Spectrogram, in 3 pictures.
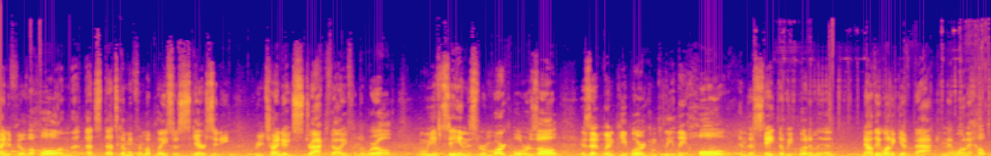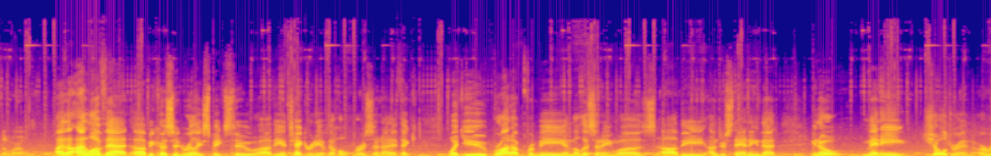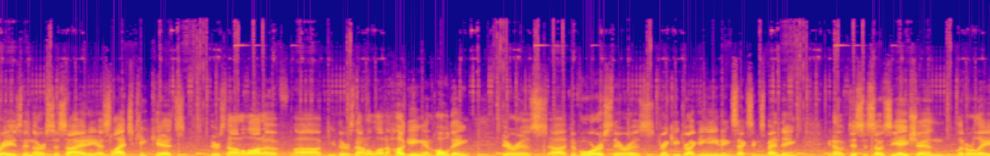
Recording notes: Wonderland Miami Interviews. At the Wonderland Miami conference, I interview.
